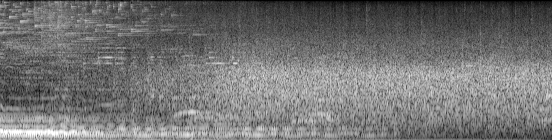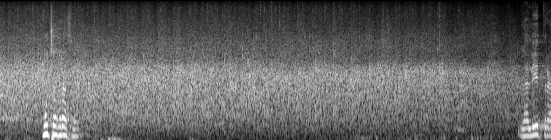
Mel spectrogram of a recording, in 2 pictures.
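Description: An audience applauds loudly in a large echoing hall.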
